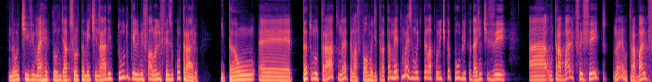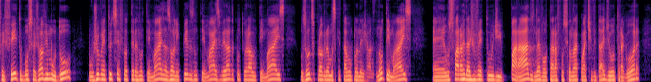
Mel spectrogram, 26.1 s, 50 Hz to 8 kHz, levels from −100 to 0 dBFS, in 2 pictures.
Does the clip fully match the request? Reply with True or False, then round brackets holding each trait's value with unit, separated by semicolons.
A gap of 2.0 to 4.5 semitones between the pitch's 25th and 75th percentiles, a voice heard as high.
False (3.5 semitones; 155 Hz)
